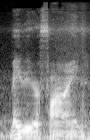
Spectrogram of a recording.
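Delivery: ordinary delivery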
